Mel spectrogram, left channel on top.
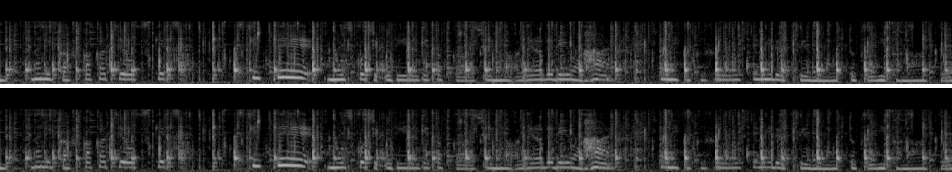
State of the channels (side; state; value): both; normal; correlation 0.92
